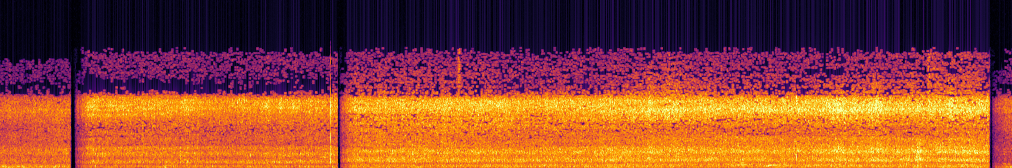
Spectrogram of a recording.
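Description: Steady rushing of sea surf washing over shoreline rocks, mixed with wind. The sound cuts out briefly about a second in and again about five seconds in.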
